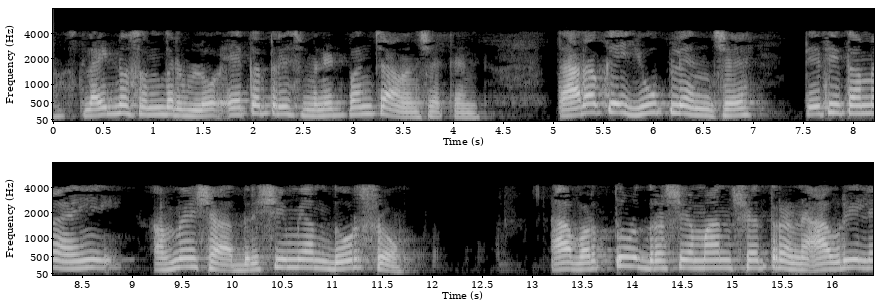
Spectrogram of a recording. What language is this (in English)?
Gujarati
